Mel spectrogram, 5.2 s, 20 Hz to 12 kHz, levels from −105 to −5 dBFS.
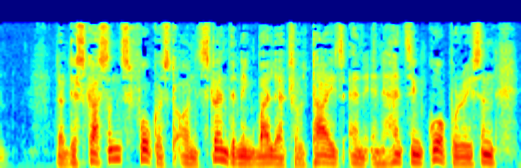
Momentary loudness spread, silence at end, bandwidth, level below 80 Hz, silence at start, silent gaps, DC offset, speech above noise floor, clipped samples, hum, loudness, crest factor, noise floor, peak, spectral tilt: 6 LU; 0.05 s; 8 kHz; -50 dBFS; 0 s; none; under 0.1%; 31 dB; under 0.1%; none; -21 LUFS; 20 dB; -52 dBFS; 0 dBFS; -4.5 dB/octave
